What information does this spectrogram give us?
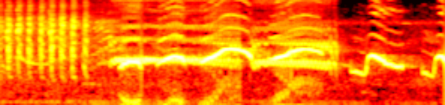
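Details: A cold-season male laughingthrush, singing and dancing with female calls, gives a rapid string of short notes, then long rich whistles that rise and fall smoothly and short upward-curling whistles at the end.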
